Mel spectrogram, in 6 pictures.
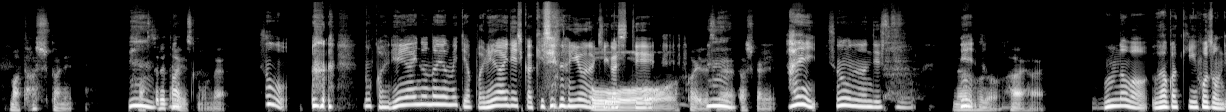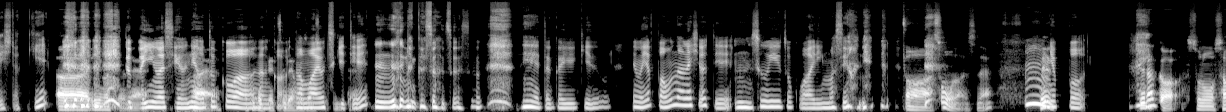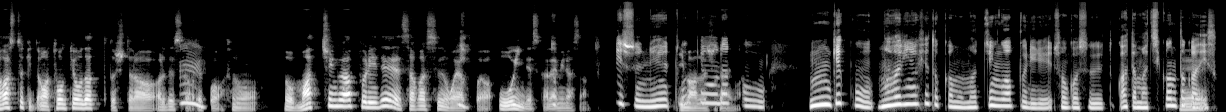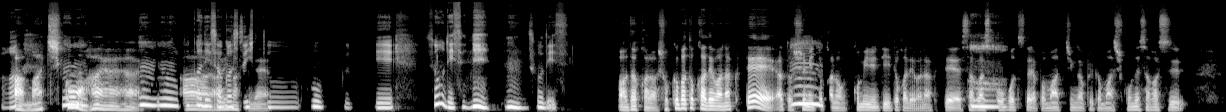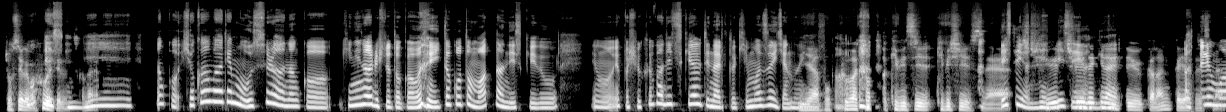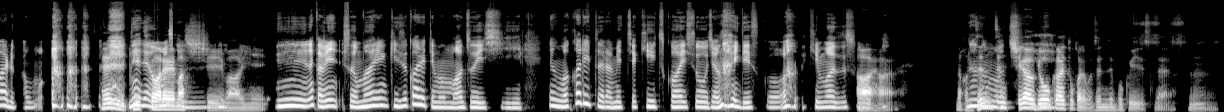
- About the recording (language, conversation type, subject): Japanese, podcast, タイミングが合わなかったことが、結果的に良いことにつながった経験はありますか？
- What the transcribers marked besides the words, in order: chuckle; laugh; laughing while speaking: "うん うん、なんかそう そう そう"; laughing while speaking: "ありますよね"; chuckle; other noise; laugh; laugh; laughing while speaking: "じゃないですか"; chuckle; other background noise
